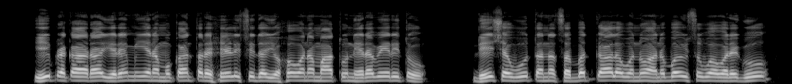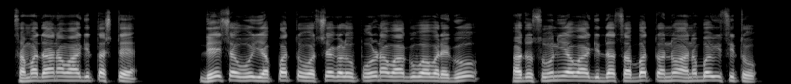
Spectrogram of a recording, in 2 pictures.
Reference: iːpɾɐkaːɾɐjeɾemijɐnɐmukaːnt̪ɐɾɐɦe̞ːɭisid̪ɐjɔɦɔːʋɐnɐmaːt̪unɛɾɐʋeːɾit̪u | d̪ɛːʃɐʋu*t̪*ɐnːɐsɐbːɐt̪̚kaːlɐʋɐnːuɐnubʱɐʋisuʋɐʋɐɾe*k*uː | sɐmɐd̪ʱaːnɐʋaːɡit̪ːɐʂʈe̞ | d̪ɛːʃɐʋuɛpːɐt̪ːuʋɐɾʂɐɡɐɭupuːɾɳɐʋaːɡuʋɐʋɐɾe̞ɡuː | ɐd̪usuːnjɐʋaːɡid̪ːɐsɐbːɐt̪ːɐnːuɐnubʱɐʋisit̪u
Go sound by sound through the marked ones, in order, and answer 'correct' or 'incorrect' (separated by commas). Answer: correct, incorrect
